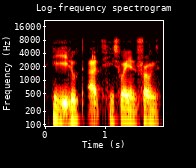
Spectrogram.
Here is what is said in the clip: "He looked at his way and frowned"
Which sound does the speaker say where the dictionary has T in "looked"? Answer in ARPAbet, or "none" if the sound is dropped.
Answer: T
